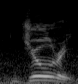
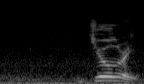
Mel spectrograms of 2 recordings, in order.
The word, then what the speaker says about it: jewelry: say jewelry ok it's jewelry I don't wear a lot of jewelry many people find this word difficult because of the W but in British English it is basically not pronounced so that makes it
